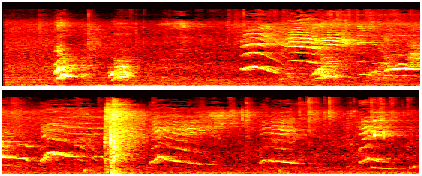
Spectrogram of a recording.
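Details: Doberman Pinscher. A Doberman Pinscher greets its owner with repeated high, wavering whines that swoop up and down, some breaking into short yelps. Human voices and a single loud thump are heard alongside.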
